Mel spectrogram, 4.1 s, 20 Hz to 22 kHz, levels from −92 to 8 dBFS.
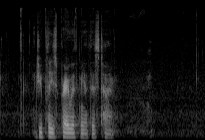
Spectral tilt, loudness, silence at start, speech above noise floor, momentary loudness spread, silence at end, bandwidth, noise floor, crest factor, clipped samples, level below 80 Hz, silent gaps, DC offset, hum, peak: -3.5 dB/octave; -38 LUFS; 0.4 s; 34 dB; 20 LU; 1.1 s; 17.5 kHz; -71 dBFS; 28 dB; under 0.1%; under -90 dBFS; none; under 0.1%; none; -14 dBFS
